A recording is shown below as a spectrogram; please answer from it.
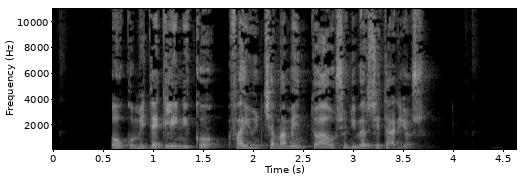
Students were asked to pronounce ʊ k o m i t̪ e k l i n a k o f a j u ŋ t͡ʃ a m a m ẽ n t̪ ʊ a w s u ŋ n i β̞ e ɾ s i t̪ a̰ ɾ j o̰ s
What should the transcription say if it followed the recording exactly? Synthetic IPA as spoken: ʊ k o m i t̪ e k l i n i k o f a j u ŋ t͡ʃ a m a m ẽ n t̪ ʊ a w s u n i β̞ e ɾ s i t̪ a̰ ɾ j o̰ s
